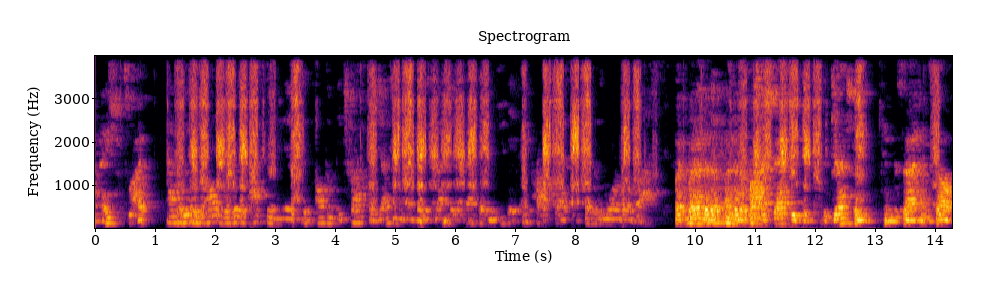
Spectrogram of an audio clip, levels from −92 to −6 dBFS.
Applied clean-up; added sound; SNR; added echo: classical method WPE with log-MMSE.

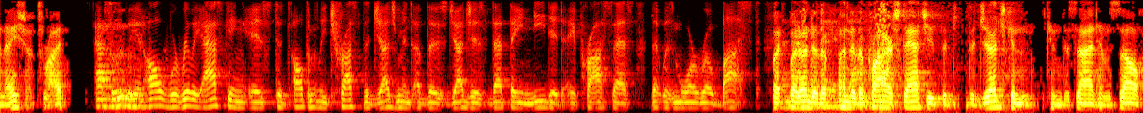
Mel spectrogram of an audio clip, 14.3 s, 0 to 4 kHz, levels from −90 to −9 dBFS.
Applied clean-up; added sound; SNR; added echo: none; none; none; none.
